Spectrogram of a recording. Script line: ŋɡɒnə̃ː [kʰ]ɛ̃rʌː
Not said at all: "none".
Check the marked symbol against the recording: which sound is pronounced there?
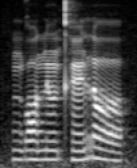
kʰ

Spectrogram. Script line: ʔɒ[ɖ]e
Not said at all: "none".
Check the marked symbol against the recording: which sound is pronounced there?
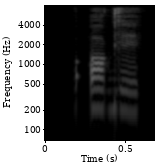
ɡ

